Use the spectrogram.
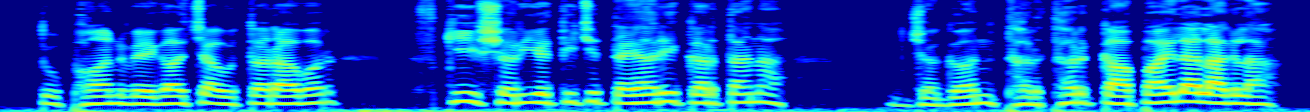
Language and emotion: Marathi, fearful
